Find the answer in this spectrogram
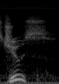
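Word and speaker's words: Guice: I'm thinking Darius Juice at this point. Geis. Juicy. Geis, you mean? Is it Geis? I think it's pronounced Geis. Yeah. It's very French Canadian, by the way.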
